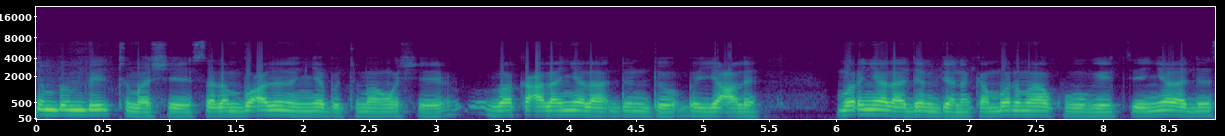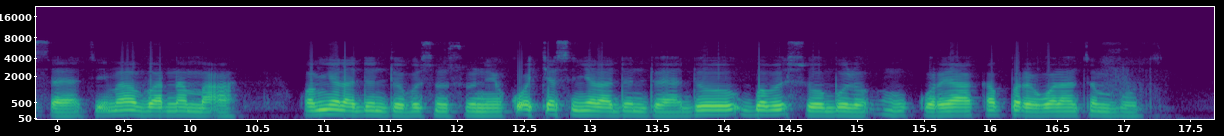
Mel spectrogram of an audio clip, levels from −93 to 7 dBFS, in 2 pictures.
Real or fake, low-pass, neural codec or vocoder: real; 7.2 kHz; none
